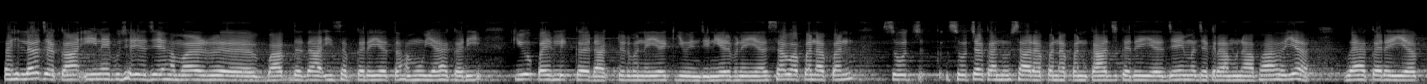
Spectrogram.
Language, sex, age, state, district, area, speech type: Maithili, female, 18-30, Bihar, Supaul, rural, spontaneous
